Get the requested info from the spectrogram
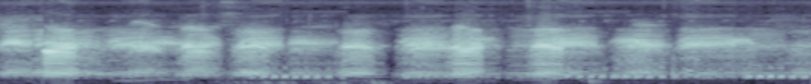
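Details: Bright yellow Indian bullfrogs in a village, giving loud, nasal, pulsed croaks in steady bursts about every half second to second, each croak a rough, reedy bleat, with no pause across the recording.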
